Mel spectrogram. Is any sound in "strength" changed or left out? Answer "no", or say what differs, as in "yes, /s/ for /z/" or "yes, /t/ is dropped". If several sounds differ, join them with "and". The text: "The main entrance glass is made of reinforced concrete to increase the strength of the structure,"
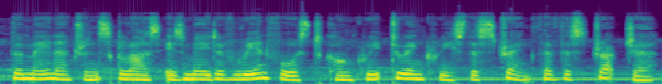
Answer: no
